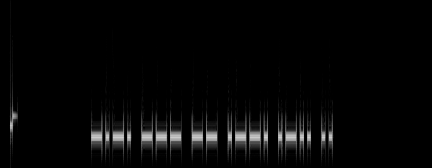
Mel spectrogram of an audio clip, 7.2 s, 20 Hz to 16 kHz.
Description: Morse code, heard as a keyed tone, about 20 wpm, 700 Hz. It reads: COMPLI
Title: Build A Word - 6 Letters At A Time - 12-Letter Words - 20wpm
